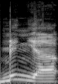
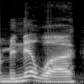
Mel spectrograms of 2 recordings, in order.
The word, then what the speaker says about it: Minya: This was also the introduction of Minya, or Manila, depending on how you want to pronounce it, and I know a lot of Godzilla fans do not like Minya, but I like Minya.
